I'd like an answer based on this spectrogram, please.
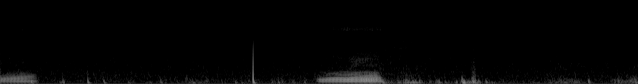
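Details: Sleeping small dog giving a short, throaty, buzzing snore, then another lasting under a second after a long pause. Soft breathy puffs and a single sharp click can be heard in the quiet room.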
